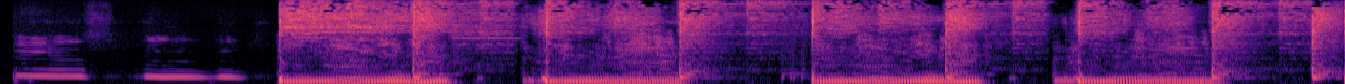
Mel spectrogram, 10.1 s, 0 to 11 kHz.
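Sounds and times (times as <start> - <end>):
person humming: 0.1 - 5.3, 6.1 - 9.3.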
